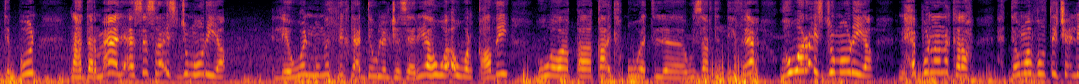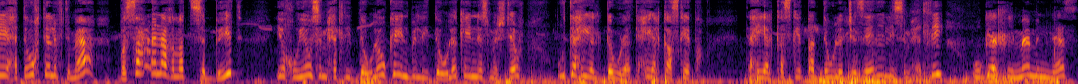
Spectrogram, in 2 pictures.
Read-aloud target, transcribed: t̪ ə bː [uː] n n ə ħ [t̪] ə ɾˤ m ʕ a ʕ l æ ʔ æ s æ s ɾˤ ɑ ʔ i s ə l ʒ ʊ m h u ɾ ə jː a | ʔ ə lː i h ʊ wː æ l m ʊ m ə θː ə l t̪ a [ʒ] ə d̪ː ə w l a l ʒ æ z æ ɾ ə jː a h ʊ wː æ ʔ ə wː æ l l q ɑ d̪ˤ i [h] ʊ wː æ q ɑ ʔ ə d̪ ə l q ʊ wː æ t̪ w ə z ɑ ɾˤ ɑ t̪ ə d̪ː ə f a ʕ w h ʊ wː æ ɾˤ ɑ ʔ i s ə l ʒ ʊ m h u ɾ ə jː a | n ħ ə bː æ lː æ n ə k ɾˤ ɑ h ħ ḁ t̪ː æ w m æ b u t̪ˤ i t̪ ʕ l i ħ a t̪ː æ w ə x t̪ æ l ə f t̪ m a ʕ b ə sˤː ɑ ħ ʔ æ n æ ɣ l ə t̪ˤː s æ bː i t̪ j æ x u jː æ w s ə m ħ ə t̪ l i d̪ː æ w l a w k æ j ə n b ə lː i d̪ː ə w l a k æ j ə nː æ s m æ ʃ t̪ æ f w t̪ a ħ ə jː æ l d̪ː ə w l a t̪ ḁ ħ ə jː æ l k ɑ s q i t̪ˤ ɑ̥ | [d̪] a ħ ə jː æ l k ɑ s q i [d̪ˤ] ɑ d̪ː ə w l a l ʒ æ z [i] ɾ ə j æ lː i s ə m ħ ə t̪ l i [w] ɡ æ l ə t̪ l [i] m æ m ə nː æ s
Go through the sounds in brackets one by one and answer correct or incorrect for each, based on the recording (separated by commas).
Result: incorrect, incorrect, incorrect, correct, incorrect, incorrect, incorrect, correct, correct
